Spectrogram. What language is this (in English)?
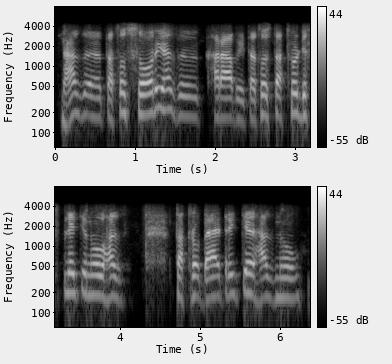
Kashmiri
